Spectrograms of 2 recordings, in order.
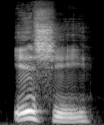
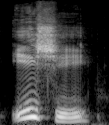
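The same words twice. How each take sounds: First: "Ishi" opening on a short i, as in "itch". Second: "Ishi" opening on a long ee, as in "each". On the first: Narrator showing the Kroebers' pronunciation, short-i "Ishi". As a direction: say "Ishi" as ISH-ee, with a short first vowel. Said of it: "was likely how the Kroebers pronounced". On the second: Narrator contrasting Pope's pronunciation, long-ee "Ishi". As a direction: say "Ishi" as EE-shee, with a long first vowel. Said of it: "which Saxon T. Pope called for". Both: Shown as a demonstration.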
